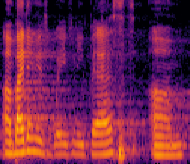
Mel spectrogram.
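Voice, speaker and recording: Woman, American-sounding accent, resident speaker at a public consultation; formal, itemised delivery, mid pitch, long hall reverb. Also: fairly even intonation, measured pace. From Barbados. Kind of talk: formal public presentation of a complaint. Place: large indoor meeting hall.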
